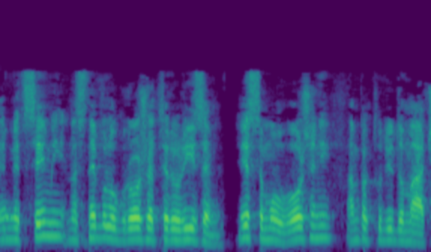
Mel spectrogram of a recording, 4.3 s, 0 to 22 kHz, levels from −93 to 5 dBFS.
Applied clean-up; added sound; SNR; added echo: neural mask model Resemble Enhance denoiser.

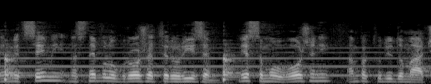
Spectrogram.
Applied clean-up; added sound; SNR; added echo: none; Drum + Wind instrument, woodwind instrument; 9 dB; none.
